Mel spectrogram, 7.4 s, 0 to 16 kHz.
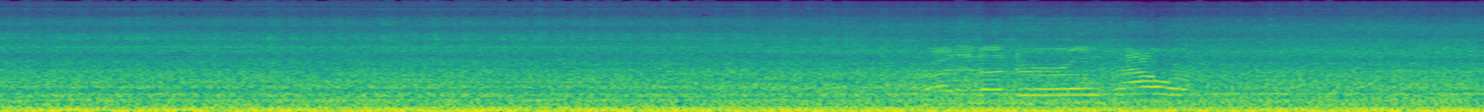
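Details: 1984 Chevy Champion motorhome petrol engine after years sitting, fed by a temporary electric fuel pump with inline filters: steady low rumble and even beat, holding idle; engine running after long storage.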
